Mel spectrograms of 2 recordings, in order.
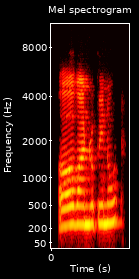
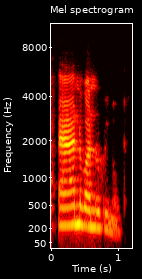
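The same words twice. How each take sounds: First: Said in the usual way. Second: Slow, deliberate "an" before "one rupee note"; wrong article said slowly. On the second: Shown as a demonstration. Teacher testing the class with the wrong form, slow and deliberate. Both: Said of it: "पर ये गलत हो जाएगा".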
